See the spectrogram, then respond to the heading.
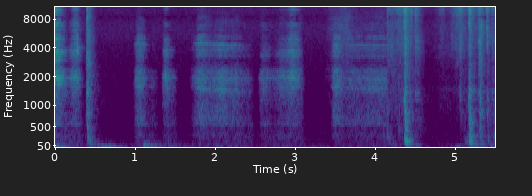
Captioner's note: Amanda breathes anxiously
